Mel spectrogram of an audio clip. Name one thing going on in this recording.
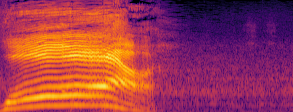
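A man lets out a loud, drawn-out yell close to a microphone.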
